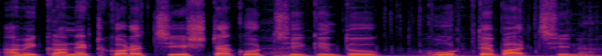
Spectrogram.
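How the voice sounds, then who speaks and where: A man's voice: a little high, fast, slight background noise, close to an everyday voice. A man voicing a sober, troubled police technical officer in a cartoon, explaining things matter-of-factly. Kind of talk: animated cartoon dialogue.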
